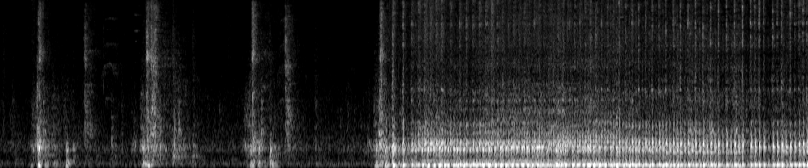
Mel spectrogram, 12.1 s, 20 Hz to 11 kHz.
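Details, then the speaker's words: 2015 Honda CB1 125cc single kick-started on choke: a few kicks, then it fires and settles into a steady, even thump with no misses; normal idle. "so let's see [Music] she's idling look at this it's a honda she's island oh damn nice man this is this is cool"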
